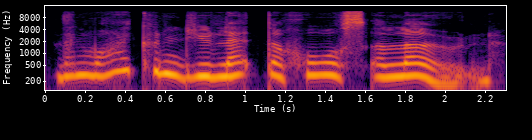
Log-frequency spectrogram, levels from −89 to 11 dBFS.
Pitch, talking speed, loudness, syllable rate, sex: 265 Hz, 210 wpm, -15 LUFS, 5.3 syllables/s, female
